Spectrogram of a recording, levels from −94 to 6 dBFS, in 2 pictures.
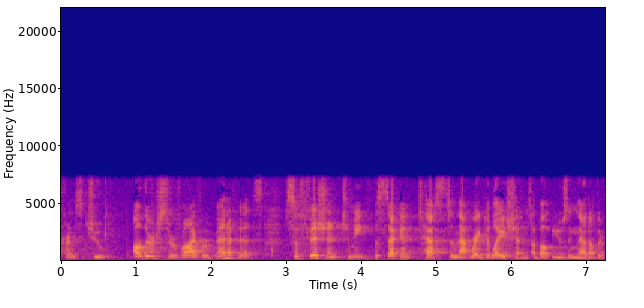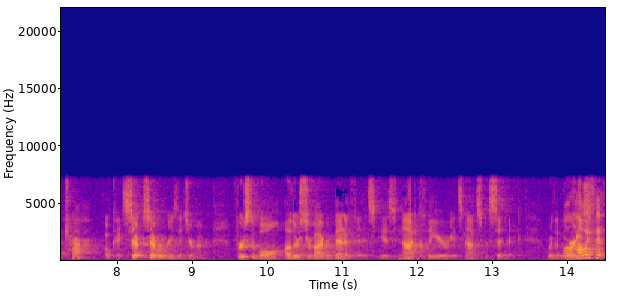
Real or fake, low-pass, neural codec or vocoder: real; 7.2 kHz; none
